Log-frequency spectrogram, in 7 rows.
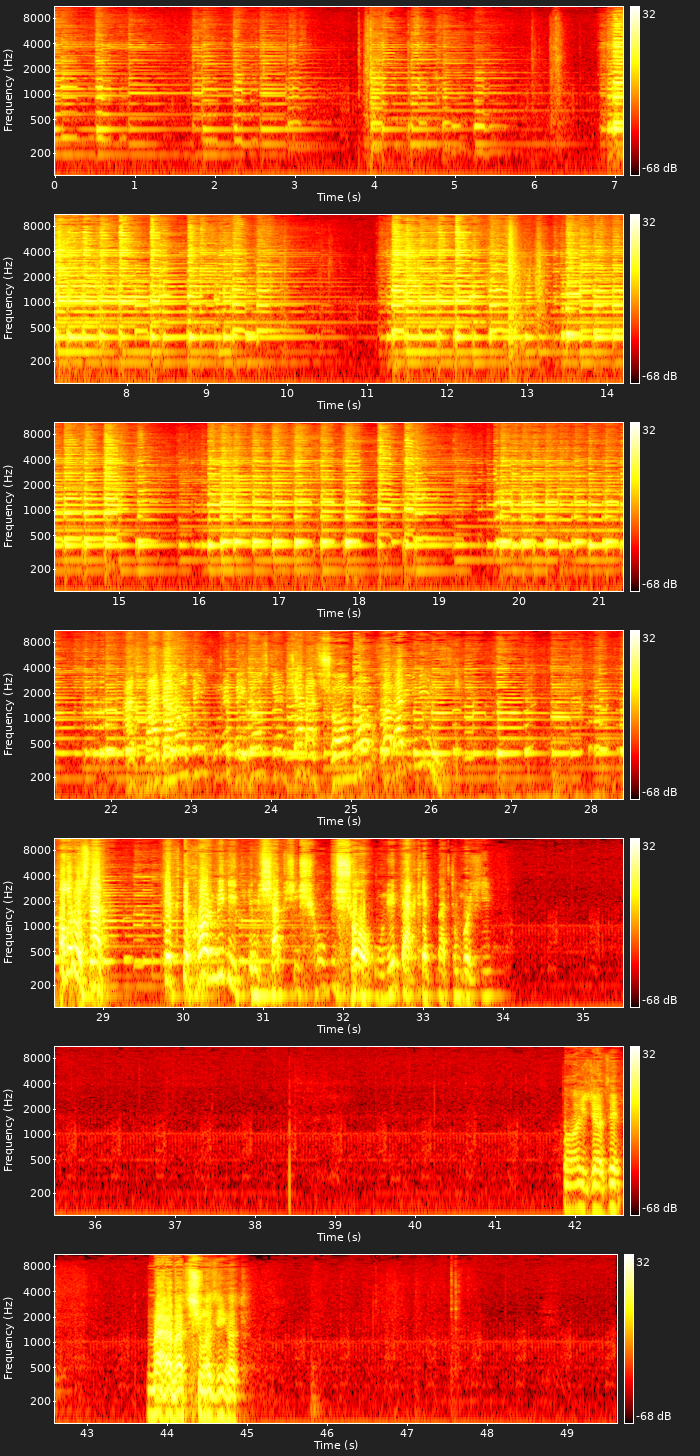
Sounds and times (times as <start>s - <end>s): Mandolin: 0.0s - 6.0s, 6.8s - 10.6s, 11.2s - 33.7s
Banjo: 6.9s - 10.2s, 11.2s - 33.8s.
